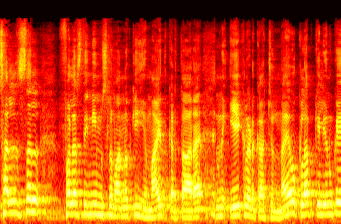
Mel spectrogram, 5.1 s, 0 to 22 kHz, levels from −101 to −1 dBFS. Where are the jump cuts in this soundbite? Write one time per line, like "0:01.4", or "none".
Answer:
0:03.3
